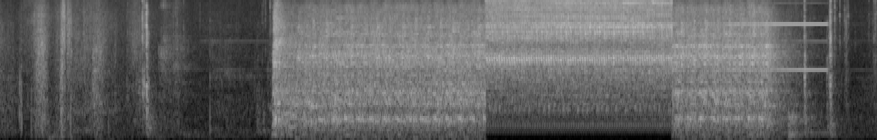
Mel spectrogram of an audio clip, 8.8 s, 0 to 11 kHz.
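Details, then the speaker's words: Mk5 GTI after a fresh turbo build with a new basemap: the starter cranks steadily for several seconds without firing, with the coils disconnected to build fuel pressure and get oil to the turbo before first start. "so I'll turn it over with the coils disconnected and that'll enable the fuel pressure to build up a little bit as well so let's just turn it over"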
